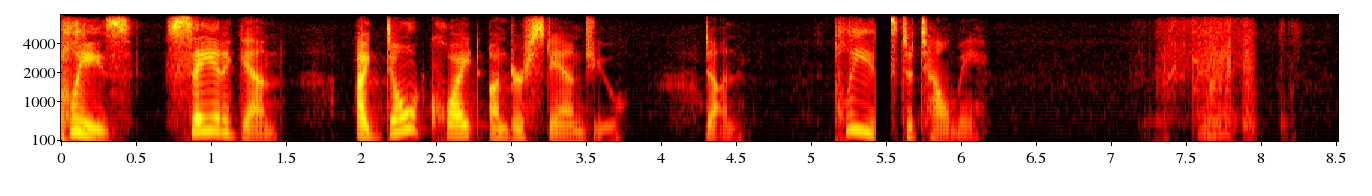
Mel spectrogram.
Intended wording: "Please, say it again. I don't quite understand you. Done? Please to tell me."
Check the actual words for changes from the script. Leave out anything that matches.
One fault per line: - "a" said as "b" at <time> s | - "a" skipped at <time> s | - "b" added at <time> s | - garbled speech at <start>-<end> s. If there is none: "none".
none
